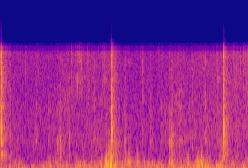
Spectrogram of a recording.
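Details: Fully loaded Yamaha Venture touring bike after landing hard off a buckled-pavement highway bump, rocked back and forth in the garage: a few dull, uneven thumps, loose clunk somewhere in the rear drivetrain; owner suspects driveline damage, cause not yet found.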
